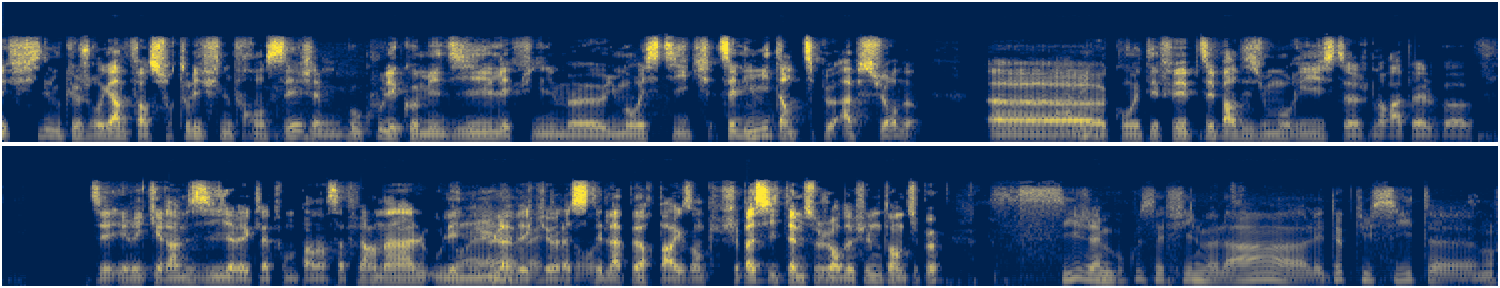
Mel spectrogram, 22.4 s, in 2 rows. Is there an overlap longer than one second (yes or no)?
yes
